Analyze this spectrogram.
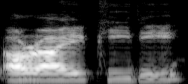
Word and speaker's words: R.I.P.D.: R.I.P.D is how they pronounce it in the movie, so that's how I'm pronouncing it.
